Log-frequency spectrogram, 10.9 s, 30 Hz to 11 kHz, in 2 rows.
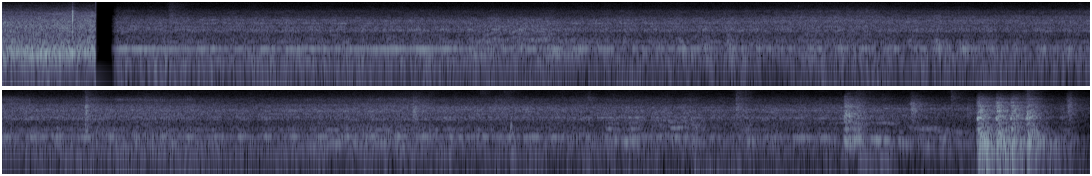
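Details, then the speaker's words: Jayco Jay Flight SLX 32BHDS travel trailer slide-out retracting: steady motor hum, then a brief harsh grind at end of travel, which is normal—how the slide tells itself to stop going in. "if you hear that sounds like a grinding noise don't worry it's not a grinding that's how the slide tells itself to stop going in it doesn't hurt to hear for a couple seconds"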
